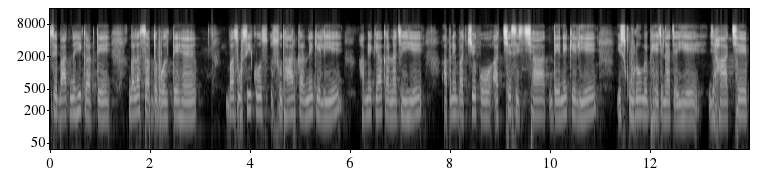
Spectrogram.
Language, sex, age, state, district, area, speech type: Hindi, female, 45-60, Uttar Pradesh, Varanasi, urban, spontaneous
